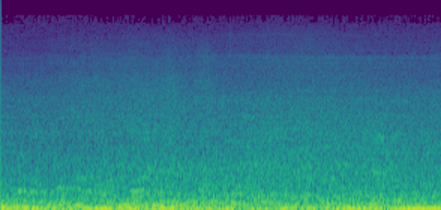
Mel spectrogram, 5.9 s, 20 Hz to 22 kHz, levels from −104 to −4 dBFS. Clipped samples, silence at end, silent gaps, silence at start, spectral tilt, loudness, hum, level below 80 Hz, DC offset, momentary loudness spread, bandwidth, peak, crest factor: under 0.1%; 0 s; none; 0 s; -8 dB/octave; -25 LUFS; none; -22 dBFS; under 0.1%; 4 LU; 7.4 kHz; -10 dBFS; 12 dB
